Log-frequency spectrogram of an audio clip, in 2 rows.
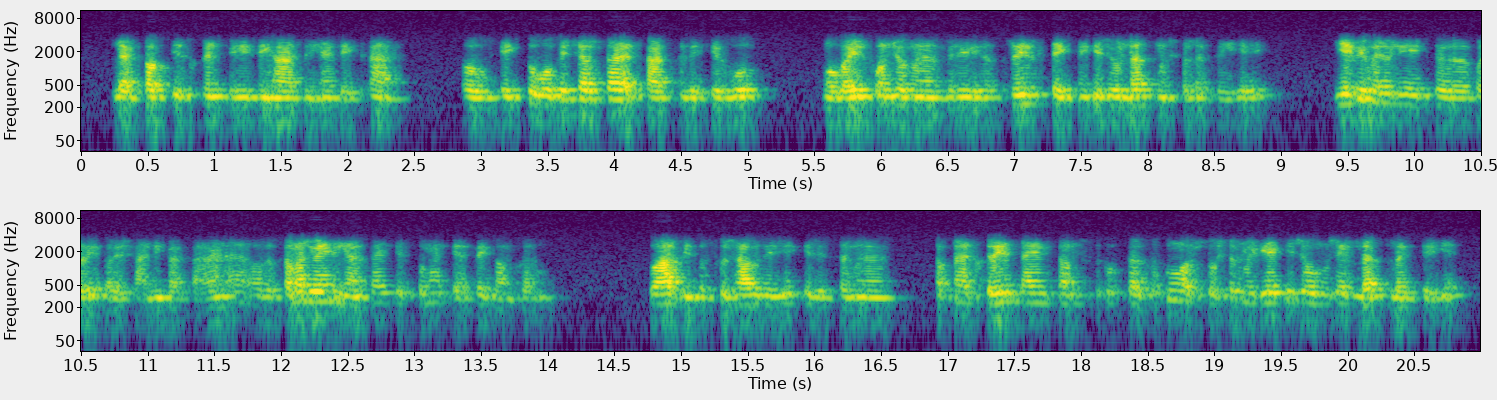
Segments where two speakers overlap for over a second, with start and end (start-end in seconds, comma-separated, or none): none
